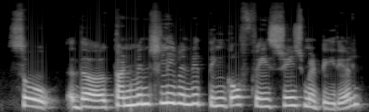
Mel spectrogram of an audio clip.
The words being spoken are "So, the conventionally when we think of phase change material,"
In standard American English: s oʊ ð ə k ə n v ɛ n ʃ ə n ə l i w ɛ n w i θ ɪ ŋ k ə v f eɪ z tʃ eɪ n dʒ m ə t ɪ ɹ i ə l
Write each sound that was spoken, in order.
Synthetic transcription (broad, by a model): s oʊ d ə k ə n v ɛ n ʃ ə n ə l i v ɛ n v i t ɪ ŋ k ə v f eɪ s tʃ eɪ n dʒ m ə t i ɹ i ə l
